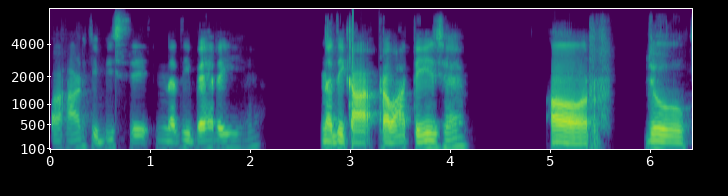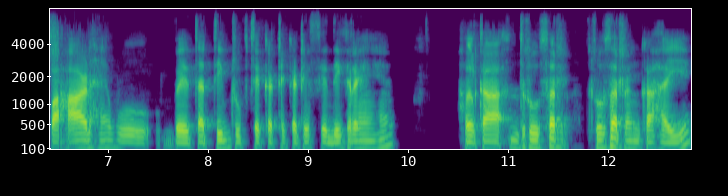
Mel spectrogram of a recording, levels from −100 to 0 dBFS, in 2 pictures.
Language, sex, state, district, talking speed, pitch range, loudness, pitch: Hindi, male, Chhattisgarh, Korba, 135 wpm, 100-115 Hz, -20 LUFS, 105 Hz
